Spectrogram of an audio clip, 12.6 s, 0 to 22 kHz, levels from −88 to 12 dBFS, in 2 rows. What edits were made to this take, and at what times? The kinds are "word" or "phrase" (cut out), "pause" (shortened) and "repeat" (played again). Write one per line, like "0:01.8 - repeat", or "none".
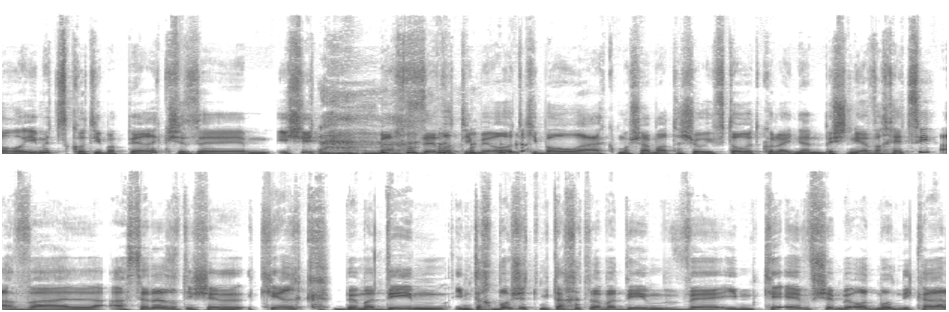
none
